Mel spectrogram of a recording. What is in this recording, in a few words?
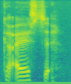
jacket, cheyenne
